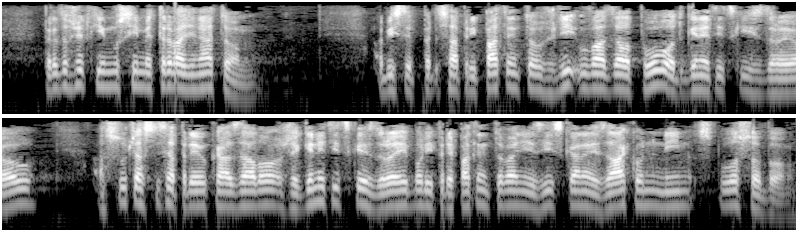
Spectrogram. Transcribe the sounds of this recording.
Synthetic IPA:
pɾɛd̪ɔfʃɛt̪kiːmːusiːmɛt̪r̩ʋaɟnat̪ɔm | abissapɾipat̪ɛnt̪ɔɣvʒd̪iʔuʋaːd͡zalpʊɔʋɔd̪ɡɛnɛt̪it͡skiːɣzd̪ɾɔjɔʊ | ʔasuːt͡ʃasɲɛsapɾɛukaːzalɔʒɛɡɛnɛt̪it͡skɛːzd̪ɾɔjɛbɔlipɾɛpat̪ɛnt̪ɔʋaɲɪɛziːskanɛːzaːkɔnːiːmspʊɔsɔbɔ̰m

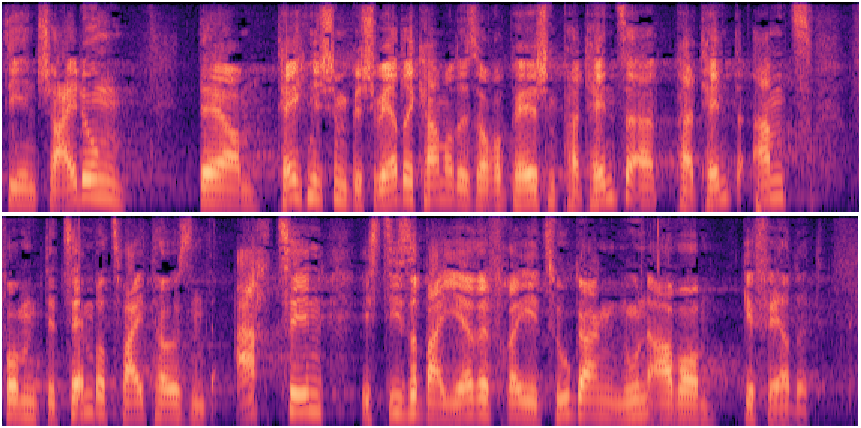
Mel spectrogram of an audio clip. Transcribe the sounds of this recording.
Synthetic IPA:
d̥iːɛntʃaɪdʊŋ | d̥eːɐtʰɛçnɪʃn̩bəʃv̥eːɐdəkʰamɐdɛsʔɔʏʁopʰɛːɪʃn̩ɛpʰatʰɛntʔamt͡s | fɔmdet͡sɛmbɐt͡sv̥aɪtʰaʊzn̩tʔaχt͡seːnɪst̚d̥iːzɐbaɐjɛːʁəfʁ̥aɪət͡suːɡaŋnuːnʔaːbɐɡ̥əfeːɐdət

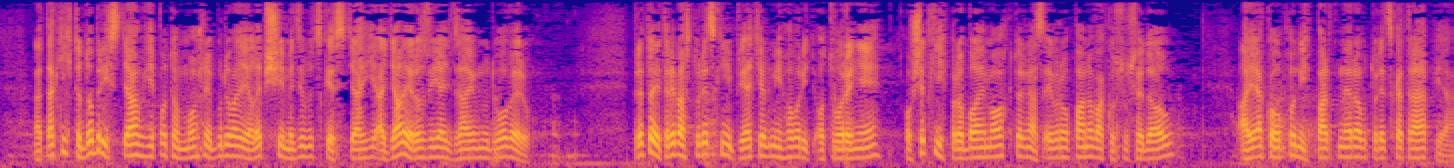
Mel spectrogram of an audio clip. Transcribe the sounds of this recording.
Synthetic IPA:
nat̪akiːxt̪ɔd̪ɔbɾiːfscaɦɔɣjɛpɔt̪ɔmːɔʒnɛːbud̪ɔʋaɟajlɛpʃɪɛmɛd͡ziʎut͡skɛːfscaɦiaɟalɛjɾɔzʋiːaɟvzaːjɔmnuːd̪ʊɔʋɛɾṵ | pɾɛt̪ɔjɛt̪ɾɛbast̪uɾɛt͡skiːmipɾijacɛʎmiɦɔʋɔɾiɟɔt̪ʋɔɾɛɲɪɛ | ɔfʃɛt̪kiːxpɾɔblɛːmɔxkt̪ɔɾɛːnaːzɛʊɾɔːpanɔʊakɔsusɛd̪ɔʊ | ʔa̰jakɔɔpxɔd̪niːxpaɾt̪nɛɾɔʊt̪uɾɛt͡skat̪ɾaːpɪa̰

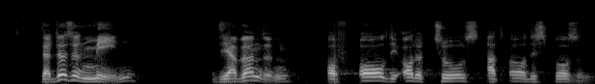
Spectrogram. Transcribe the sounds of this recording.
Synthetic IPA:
ðɨt̚d̥ʌzə̃nmĩn | ðiabæ̃ndə̃n | ɔvɔlˠðiʔʌðə˞tʰulˠzətaə˞dɪspozl̩ˠ

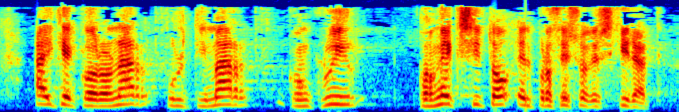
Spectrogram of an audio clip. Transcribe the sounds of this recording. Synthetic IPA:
ajke̞ko̞ɾonaɾult̪imaɾ | ko̞ŋkluiɾ | ko̞ŋeksit̪oʔelpɾoθesoð̞eskiɾat̪

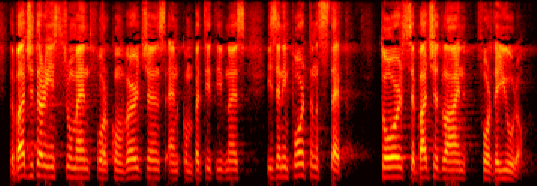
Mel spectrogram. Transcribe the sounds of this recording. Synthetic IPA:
ðəbad͡ʒɛt̪ɛɹiĩnst̪ɾumɛ̃nt̪fɔɹkɔ̃nvɜɹd͡ʒɛ̃nsɛ̰̃nkɔ̃mpɛt̪it̪ivnɛs | ɪzɛ̃nĩmpʰɔɹt̪ãnt̪st̪ɛp | t̪ɔɹdzðəbad͡ʒɛt̪lãj̃nfɔɹðəjuɹo̰

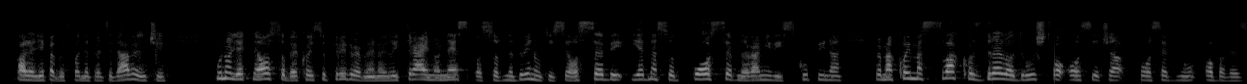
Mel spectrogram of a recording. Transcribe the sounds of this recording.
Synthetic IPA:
xʋaːlˠalʲʎe̞paɡo̞spo̞d̪inepɾetsjed̪aːʋajut͡ɕipuno̞ʎʲe̞t̪ne̞o̞so̞be̞ko̞je̞supɾiʋɾe̞me̞no̞ilit̪ɾaːjno̞ne̞spo̞so̞bnebɾinut̪iseo̞se̞bije̞d̪nasuod̪̚po̞ːse̞bno̞ɾaɲiʋixskupinapɾe̞mako̞jimasʋakʰo̞zd̪ɾeːlˠo̞d̪ɾuːʃt̪ʋo̞ʔo̞sjet͡ɕapo̞ːse̞bnuo̞baʋe̞zu

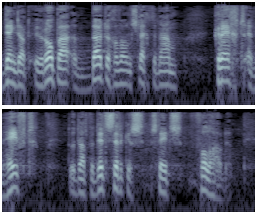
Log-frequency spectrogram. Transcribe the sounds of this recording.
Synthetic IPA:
ɪɡ̚dɛŋɡ̚dɑtøːrowpaːʔə̰nbœɥtənχəʋownslɛχtənaːm | krɛjχtɛnɦejft | d̥oɹdɑtʋədɪtsɪrkəsːtejtsfɔlˠɦʌ̰wdən

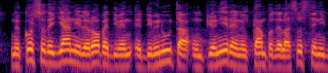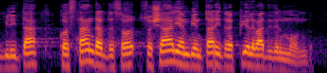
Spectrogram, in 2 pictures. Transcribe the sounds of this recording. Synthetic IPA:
nelkorsod̪eʎːianːilewɾɔːpaɛd̪ːivenuːt̪aʔumpionjɛːɾenelkampod̪elːasost̪enibilit̪akost̪and̪ard̪sot͡ʃaːlieambjent̪aːlit̪ɾaipːjuelevaːt̪id̪elmo̰nd̪o

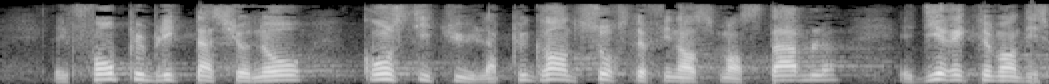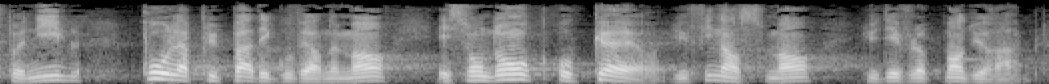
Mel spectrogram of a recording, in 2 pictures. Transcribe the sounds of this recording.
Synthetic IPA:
lefɔ̃pybliknasjɔno | kɔ̃st̪it̪ylaplyɡʁɑ̃d̪suʁsd̪əfinɑ̃smɑ̃st̪abl | ed̪iʁɛk̚t̪əmɑ̃d̪ispɔnibl | puʁlaplypaʁd̪eɡuvɛʁnəmɑ̃esɔ̃d̪ɔ̃kokœːʁd̪yfinɑ̃smɑ̃ | d̪̥yd̪evlɔpmɑ̃d̪yʁa̰bl

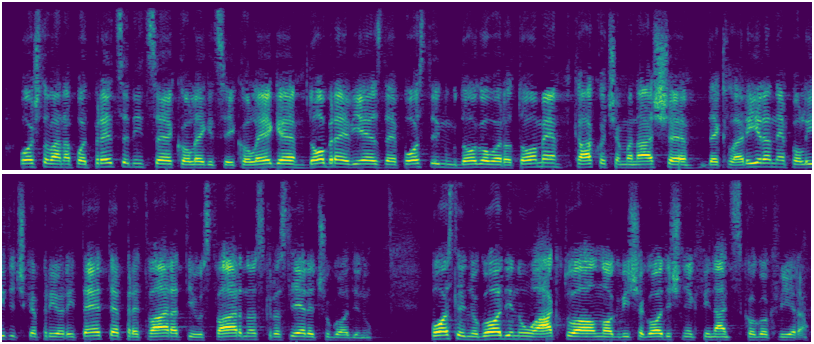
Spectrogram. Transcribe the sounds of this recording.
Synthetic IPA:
po̞ʃt̪o̞ʋanapo̞t̪̚pɾeːt̪sʲjed̪nit̪se̞ko̞le̞ːɡit̪seiko̞le̞ːɡe̞d̪o̞bɾajeʋje̞ːst̪̚d̪aje̞po̞st̪iɡnuk̪d̪o̞ɡo̞ʋo̞ɾot̪o̞me̞kako̞t͡ɕe̞mo̞naʃe̞d̪e̞klˠaɾiːɾane̞po̞lit̪it͡ʃke̞pɾio̞ɾit̪e̞ːt̪e̞pɾe̞t̪ʋaːɾat̪iust̪ʋaːɾno̞st̪̚kɾossʎʲe̞d̪e̞t͡ɕuɡo̞d̪inu | po̞sʎʲed̪ɲuɡo̞d̪inuakt̪ualˠno̞ɡʋiʃe̞ɡo̞d̪iʃɲe̞ɡfinant̪i̥sko̞ɡo̞kʋiːɾa̰

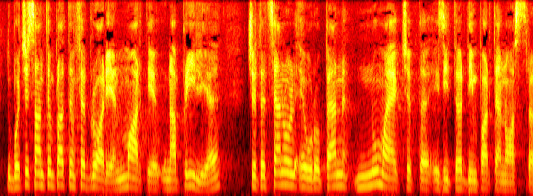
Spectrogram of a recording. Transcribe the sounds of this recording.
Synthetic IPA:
d̪upət͡ʃe̞saɨnt̪ɨmplat̪ɨnfe̞bɾuaɾije̞ɨnmart̪ije̞ʔɨnapɾilije̞ | t͡ʃe̞t̪ət̪seanule̞uɾo̞peanːumajak̚t͡ʃe̞p̚t̪əʔe̞zit̪ərʲd̪inpart̪eanoast̪ɾə

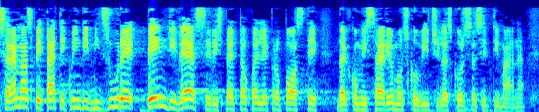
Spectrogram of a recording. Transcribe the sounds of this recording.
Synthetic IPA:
saɾɛmːoaspet̪ːaːt̪ikwind̪imizuːɾebɛnd̪ivɛrseɾispɛt̪ːoakːwelːepɾopɔst̪e | d̪alkomːisːaːɾjomoskovit͡ʃilaskorsaset̪ːima̰ːna̰

